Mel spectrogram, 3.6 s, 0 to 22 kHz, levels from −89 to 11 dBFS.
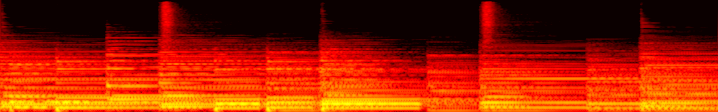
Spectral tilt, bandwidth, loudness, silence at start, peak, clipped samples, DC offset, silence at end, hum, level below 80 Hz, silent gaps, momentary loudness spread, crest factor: -8.5 dB/octave; over 20 kHz; -20 LUFS; 0 s; -2 dBFS; under 0.1%; under 0.1%; 0 s; none; -40 dBFS; none; 8 LU; 16 dB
